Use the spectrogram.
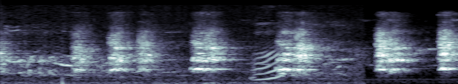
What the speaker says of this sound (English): sorry if you can hear the howl fest going on in my house. Very excited dogs.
